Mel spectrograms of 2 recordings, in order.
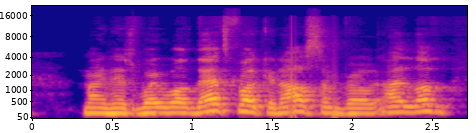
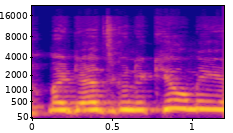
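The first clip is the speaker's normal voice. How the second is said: higher, louder imitated panic; panicked plea; 8 semitones higher, 7 dB louder than usual. The driver in his forties fearing his dad, a higher louder panicked whine. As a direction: mimic the scared driver fretting about his dad. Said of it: "he's like".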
